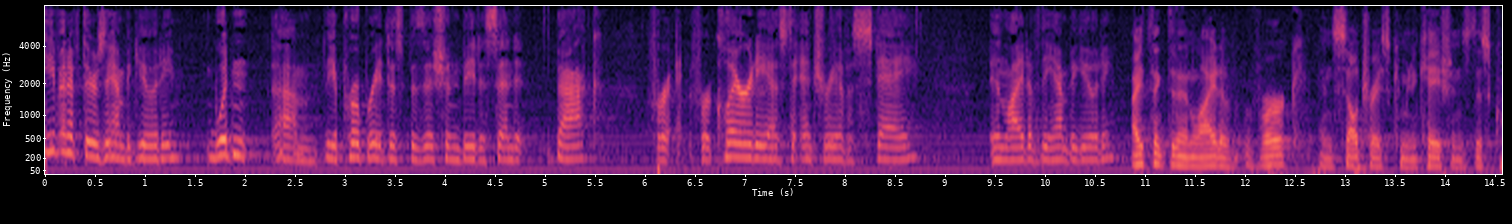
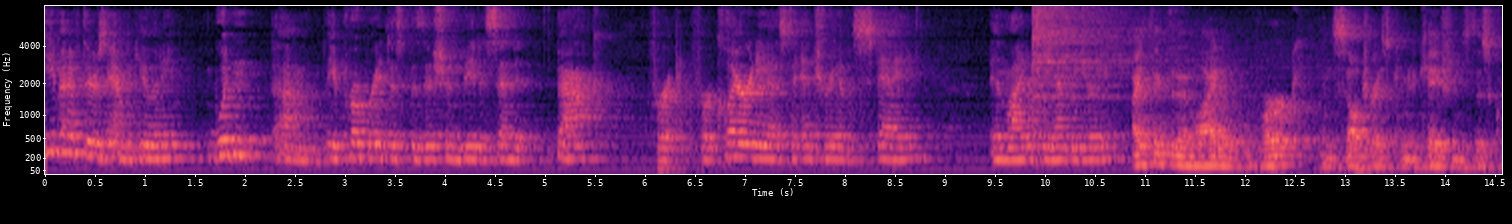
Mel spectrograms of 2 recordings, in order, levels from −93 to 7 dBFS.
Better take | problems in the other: first | background sound (Hi-hat); 11 dB below the speech // room echo; dies away in 0.9 s

